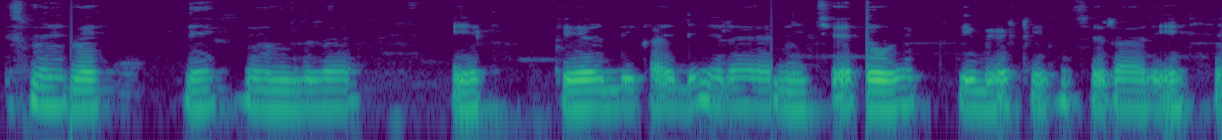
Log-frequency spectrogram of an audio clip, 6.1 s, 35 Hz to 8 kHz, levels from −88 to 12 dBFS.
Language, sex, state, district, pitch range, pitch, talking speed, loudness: Hindi, female, Rajasthan, Nagaur, 115-125 Hz, 120 Hz, 185 wpm, -30 LUFS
